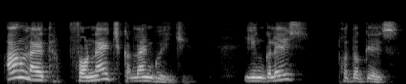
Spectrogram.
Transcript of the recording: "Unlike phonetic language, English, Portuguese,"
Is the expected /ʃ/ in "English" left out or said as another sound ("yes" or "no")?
yes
